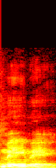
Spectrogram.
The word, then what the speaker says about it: meme: It's pronounced Maymay. Maymay.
